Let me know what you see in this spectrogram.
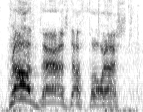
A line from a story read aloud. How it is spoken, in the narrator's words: He shouted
